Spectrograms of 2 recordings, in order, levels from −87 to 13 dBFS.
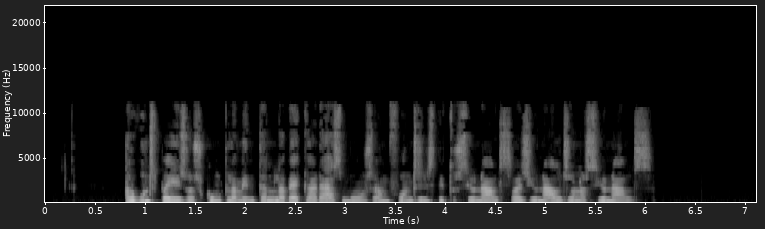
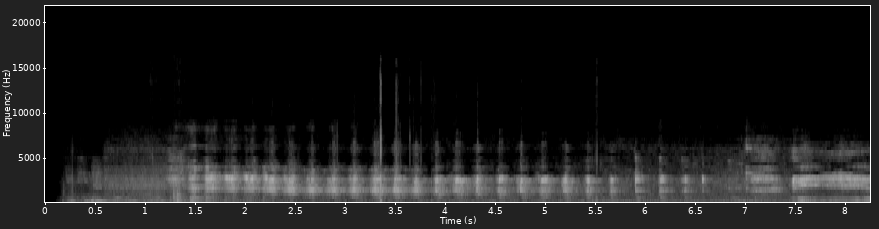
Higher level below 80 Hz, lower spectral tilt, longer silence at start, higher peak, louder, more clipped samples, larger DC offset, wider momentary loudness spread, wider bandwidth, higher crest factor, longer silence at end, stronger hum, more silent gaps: second, -80 dBFS vs -70 dBFS; first, -4 dB/octave vs -1 dB/octave; first, 0.8 s vs 0.2 s; about the same, -8 dBFS vs -10 dBFS; about the same, -26 LUFS vs -27 LUFS; neither; neither; second, 8 LU vs 18 LU; second, 11.5 kHz vs 15 kHz; about the same, 20 dB vs 20 dB; first, 1.05 s vs 0 s; neither; neither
